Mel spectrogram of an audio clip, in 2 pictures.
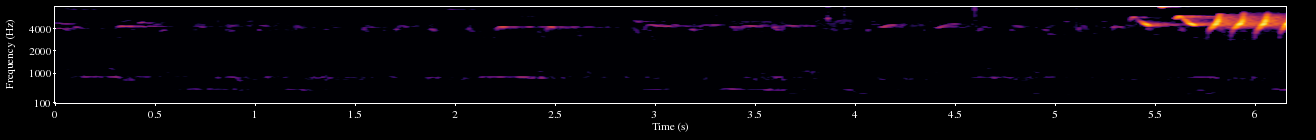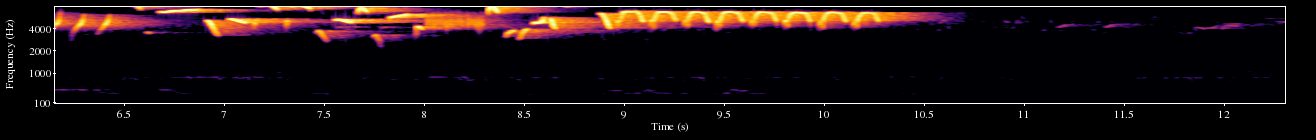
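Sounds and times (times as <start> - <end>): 
Eurasian wren Troglodytes troglodytes singing: 5.4 - 10.6.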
